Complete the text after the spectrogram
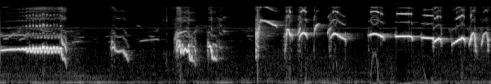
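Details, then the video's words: Oriental magpie-robin in lively song, heard morning, afternoon and night: a long steady whistle, then scattered chirps building into a fast run of sharp, high, repeated notes and slurred whistles. "Suara burung Kacer pagi siang malam"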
